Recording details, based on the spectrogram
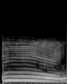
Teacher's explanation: you notice that your mouth is closed and the air is coming out through your nose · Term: M sound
